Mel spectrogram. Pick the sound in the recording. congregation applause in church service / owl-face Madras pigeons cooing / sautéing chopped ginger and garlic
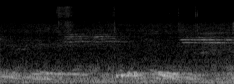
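owl-face Madras pigeons cooing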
